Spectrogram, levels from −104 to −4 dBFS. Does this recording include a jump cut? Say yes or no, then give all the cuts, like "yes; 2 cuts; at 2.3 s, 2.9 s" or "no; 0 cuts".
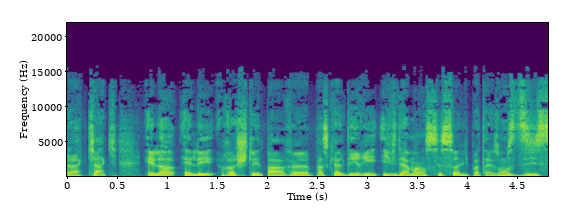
yes; 1 cut; at 1.9 s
